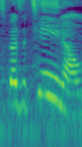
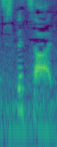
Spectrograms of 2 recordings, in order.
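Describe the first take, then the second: First: The word is long, with all four syllables. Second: The word is short, ending in a clipped consonant. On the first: This is the proper Italian name. "the true Italian name is" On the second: This is the family's own name for it. "We call it Spitzad"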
